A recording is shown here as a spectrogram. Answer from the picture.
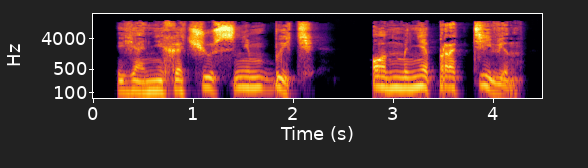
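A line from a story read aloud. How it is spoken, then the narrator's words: Hissing young woman. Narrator (Russian): зашипела девушка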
